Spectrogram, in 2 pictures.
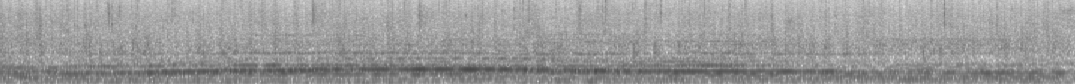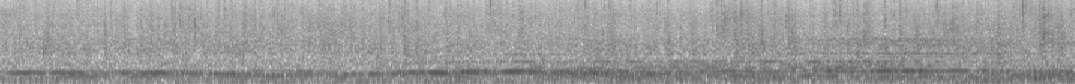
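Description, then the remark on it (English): Steady heavy rain from a raging storm pours continuously, a dense hiss with drumming patter, while a low wavering wind-like moan rises and falls beneath it. No voices are heard. “He's forgotten all about the storm raging outside as they stand before the confessional.”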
